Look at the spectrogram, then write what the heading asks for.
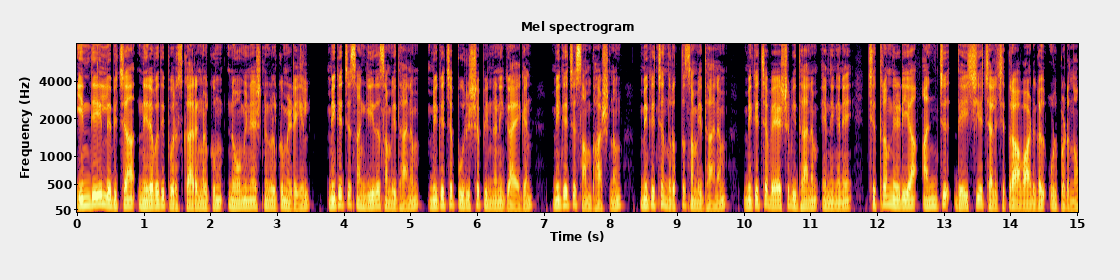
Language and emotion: Malayalam, neutral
